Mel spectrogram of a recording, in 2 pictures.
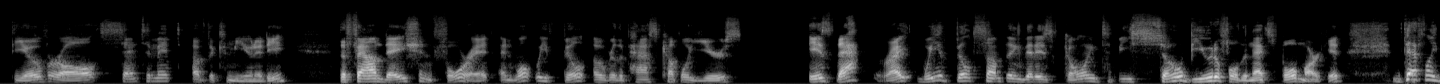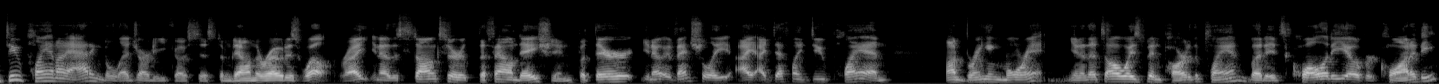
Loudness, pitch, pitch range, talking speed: -25 LUFS, 125 Hz, 110-170 Hz, 185 wpm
